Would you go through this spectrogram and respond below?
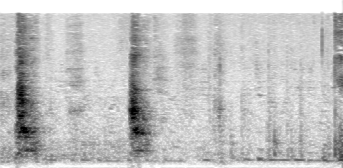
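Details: Boston Terrier barking while trying to play with a cat toy, two sharp barks about a second apart, then quieter grumbling with Dutch speech in the background.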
